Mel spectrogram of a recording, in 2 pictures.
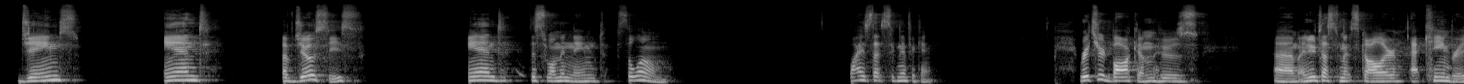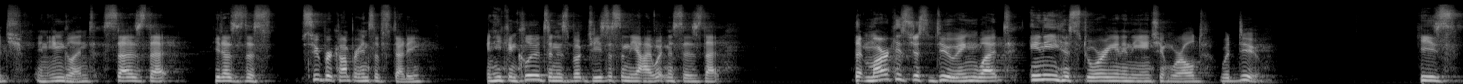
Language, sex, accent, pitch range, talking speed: English, male, American, 135-185 Hz, 120 wpm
